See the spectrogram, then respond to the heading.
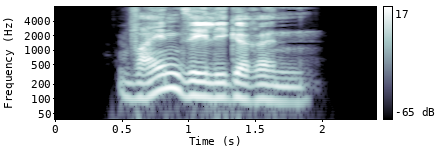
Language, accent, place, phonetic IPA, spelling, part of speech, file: German, Germany, Berlin, [ˈvaɪ̯nˌzeːlɪɡəʁən], weinseligeren, adjective, De-weinseligeren.ogg
- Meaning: inflection of weinselig: 1. strong genitive masculine/neuter singular comparative degree 2. weak/mixed genitive/dative all-gender singular comparative degree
